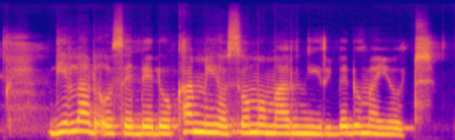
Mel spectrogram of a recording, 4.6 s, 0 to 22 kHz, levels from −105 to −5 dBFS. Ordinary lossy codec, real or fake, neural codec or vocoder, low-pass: none; fake; autoencoder, 48 kHz, 32 numbers a frame, DAC-VAE, trained on Japanese speech; 19.8 kHz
